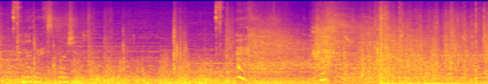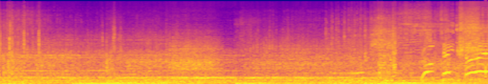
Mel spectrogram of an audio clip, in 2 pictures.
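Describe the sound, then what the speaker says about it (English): Heavy explosions and deep booms from the video game Horizon Zero Dawn rumble under continuous mechanical clanking and whirring, with a louder blast surge midway, while a voice talks over the game sound. "Another explosion."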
